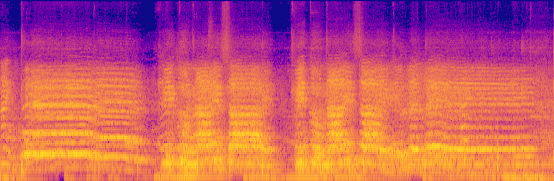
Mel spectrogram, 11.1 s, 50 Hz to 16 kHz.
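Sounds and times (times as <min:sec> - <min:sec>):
women's choir holding a long note: 0:00.0 - 0:11.0.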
